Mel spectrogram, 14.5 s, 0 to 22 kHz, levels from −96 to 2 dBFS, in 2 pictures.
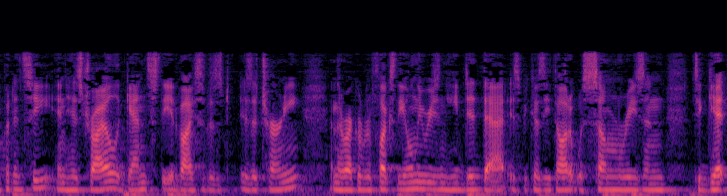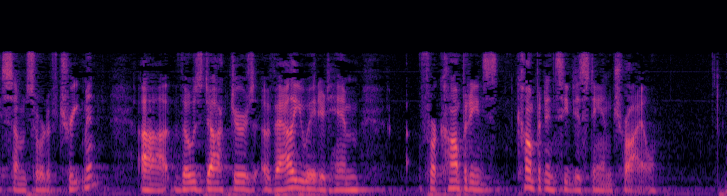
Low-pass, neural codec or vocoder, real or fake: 7.2 kHz; none; real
